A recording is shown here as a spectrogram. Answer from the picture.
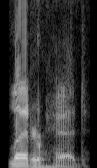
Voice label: "letterhead", American

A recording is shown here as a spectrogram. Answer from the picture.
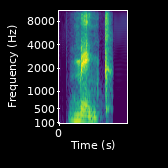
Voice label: "mink", Indian

